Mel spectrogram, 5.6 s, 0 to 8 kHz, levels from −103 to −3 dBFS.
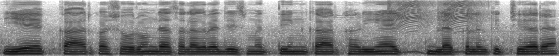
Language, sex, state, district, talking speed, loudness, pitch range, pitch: Hindi, male, Chhattisgarh, Raipur, 215 wpm, -14 LUFS, 120-125 Hz, 125 Hz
